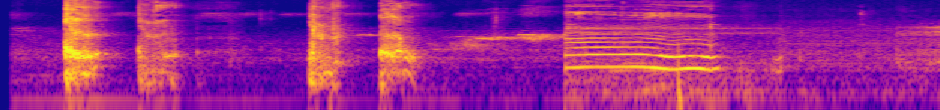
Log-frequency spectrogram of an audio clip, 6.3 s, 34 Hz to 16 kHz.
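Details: Infant with a cough and cold (frequent coughs and colds since 2 months old, suspected allergy-related): four short, wet-sounding coughs followed by a brief whimpering cry.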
